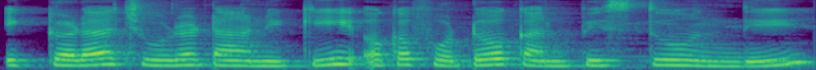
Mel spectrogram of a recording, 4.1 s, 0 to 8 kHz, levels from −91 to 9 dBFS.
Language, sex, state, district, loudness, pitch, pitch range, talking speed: Telugu, female, Andhra Pradesh, Sri Satya Sai, -15 LUFS, 220 Hz, 210-240 Hz, 90 wpm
